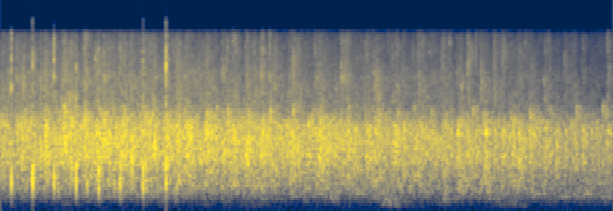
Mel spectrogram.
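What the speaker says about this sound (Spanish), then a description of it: "agradecemos un aplauso a los expositores" An audience claps for the presenters, a dense, steady wash of applause from many hands that holds at an even level for several seconds and thins slightly toward the end.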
